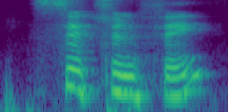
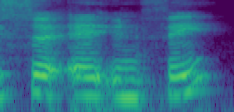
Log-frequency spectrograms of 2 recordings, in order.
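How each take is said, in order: First: Ce and est merge into one syllable. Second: Ce and est are said as two separate syllables. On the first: The speaker calls it right. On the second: The speaker calls it wrong.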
